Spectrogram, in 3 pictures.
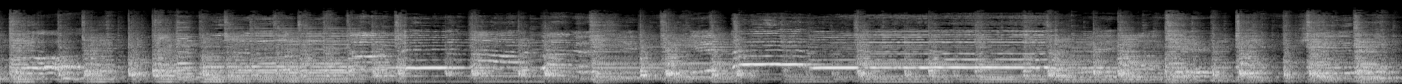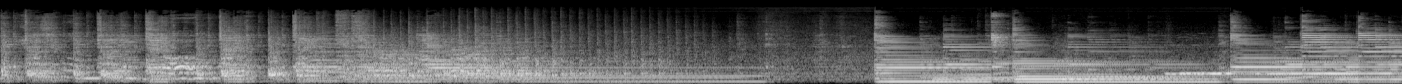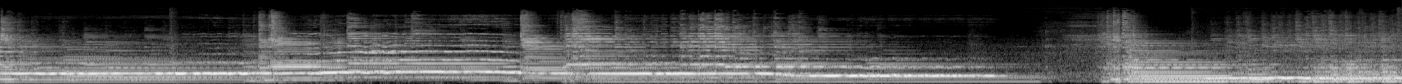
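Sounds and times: acoustic guitar chords: 0.0 - 42.0.

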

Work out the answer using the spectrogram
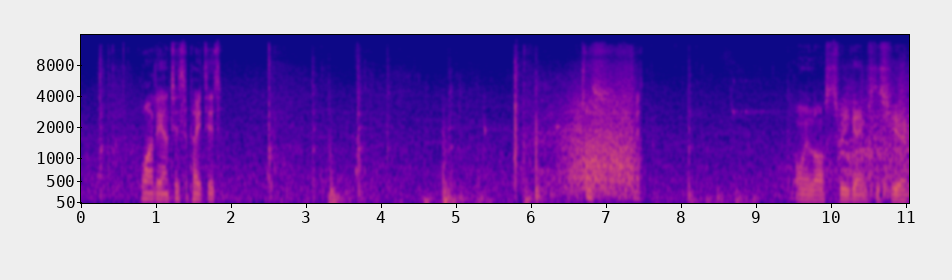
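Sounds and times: crowd cheering: 6.3 - 7.5.

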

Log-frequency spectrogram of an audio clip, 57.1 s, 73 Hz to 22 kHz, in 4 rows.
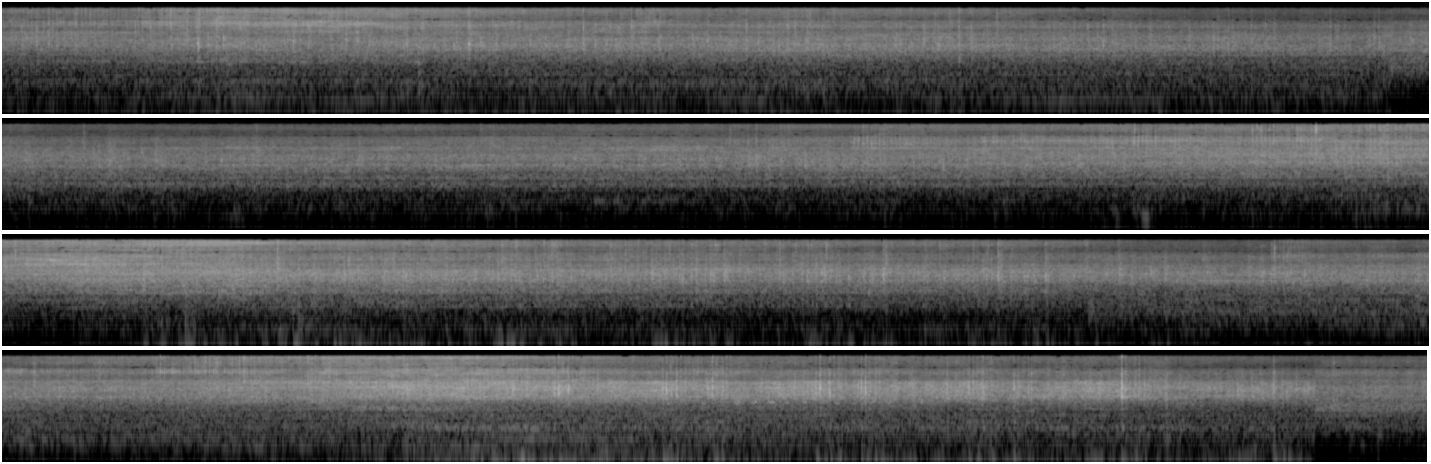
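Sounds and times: model train wheels clicking on track: 0.0 - 57.0.

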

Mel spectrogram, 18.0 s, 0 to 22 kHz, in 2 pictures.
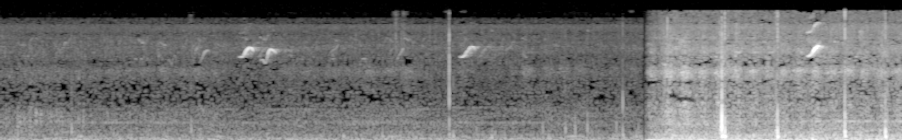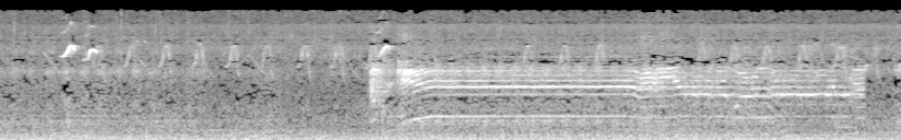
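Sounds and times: bird chirps: 6.5 - 18.0.

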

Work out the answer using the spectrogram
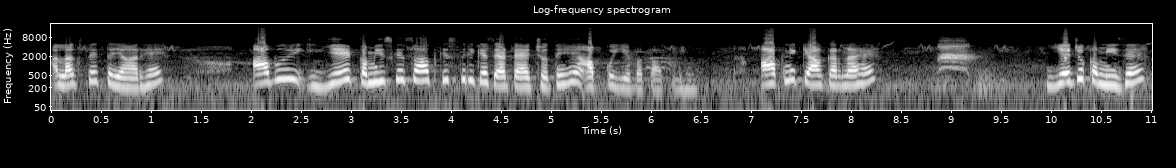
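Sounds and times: harsh bird call: 8.6 - 10.0.

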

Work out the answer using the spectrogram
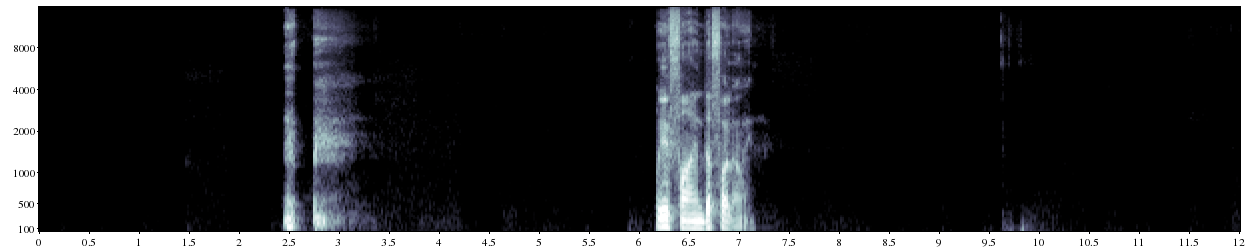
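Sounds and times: man clearing his throat: 2.4 - 3.2.

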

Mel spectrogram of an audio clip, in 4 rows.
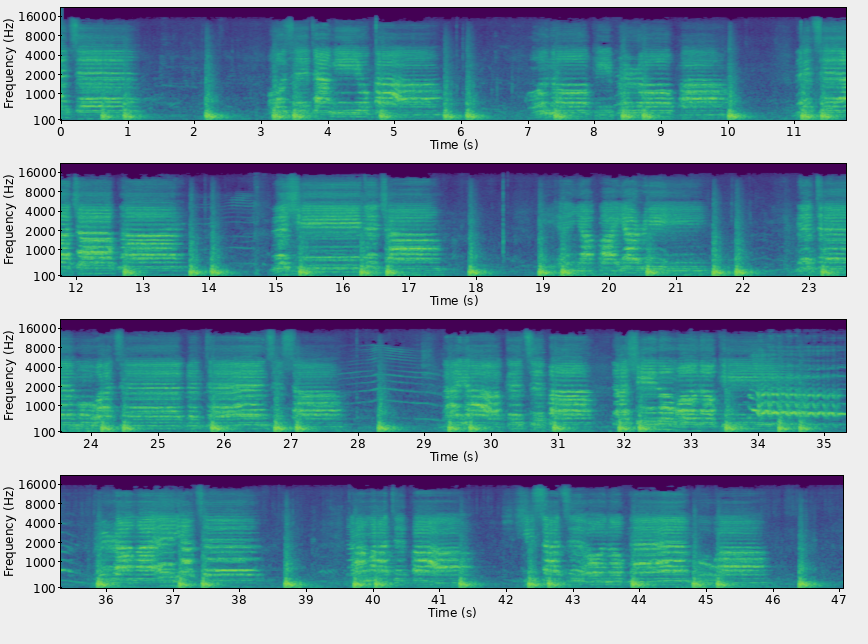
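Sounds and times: choir singing: 0.0 - 1.3, 3.1 - 5.8, 7.0 - 10.2, 11.0 - 13.8, 14.9 - 17.7, 19.0 - 21.6, 22.8 - 27.8, 29.3 - 34.8, 35.8 - 38.5, 39.6 - 46.0.

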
